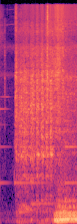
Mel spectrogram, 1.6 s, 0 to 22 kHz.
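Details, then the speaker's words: 2009 Ford F150 Lariat flex fuel 2WD after a cranks-but-won't-start fault: short crank then fires at once into a strong even idle, fixed by replacing a burnt 20 amp fuse in the engine compartment. "Started right up. No issues with it. Everything's running perfectly."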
